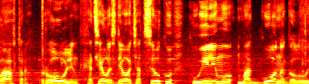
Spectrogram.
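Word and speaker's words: Макгонагалл: также верно указали на неправильное произношение фамилии макгонал прозвучавшая как макконгал профессора макконагау сразиться с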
